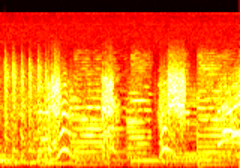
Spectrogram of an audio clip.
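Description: Film background music with held tones, broken three times by short swooping sound effects with a hiss, about half a second, a second and a half, and two seconds in.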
